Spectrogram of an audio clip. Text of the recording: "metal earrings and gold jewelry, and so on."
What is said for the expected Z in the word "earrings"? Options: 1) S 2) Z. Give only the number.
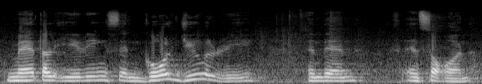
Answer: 1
